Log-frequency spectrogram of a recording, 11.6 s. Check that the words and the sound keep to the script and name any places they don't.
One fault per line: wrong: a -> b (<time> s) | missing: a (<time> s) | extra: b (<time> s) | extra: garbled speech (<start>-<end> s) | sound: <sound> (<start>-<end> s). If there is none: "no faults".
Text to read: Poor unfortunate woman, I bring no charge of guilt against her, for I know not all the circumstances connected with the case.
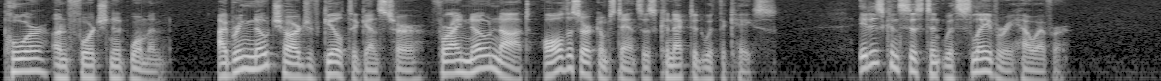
extra: It is consistent with slavery however (8.6 s)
